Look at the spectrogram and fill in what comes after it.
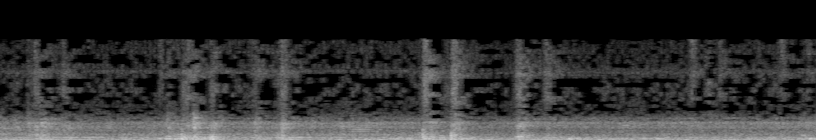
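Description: Ordinary Thai State Railway local train running, heard from inside a carriage: a steady rumble with irregular knocks and rattles from the wheels and carriage.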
